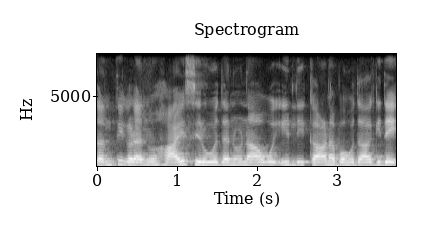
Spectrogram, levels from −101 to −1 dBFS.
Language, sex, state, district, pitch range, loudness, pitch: Kannada, female, Karnataka, Mysore, 200-210 Hz, -13 LUFS, 205 Hz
